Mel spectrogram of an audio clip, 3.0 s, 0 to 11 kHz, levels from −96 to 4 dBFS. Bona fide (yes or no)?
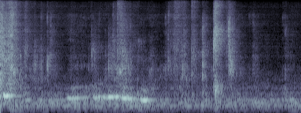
no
